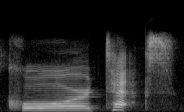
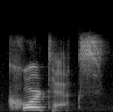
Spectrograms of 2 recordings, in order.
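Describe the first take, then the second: First: The word is said slowly, syllables apart. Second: The word is said at normal speed.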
